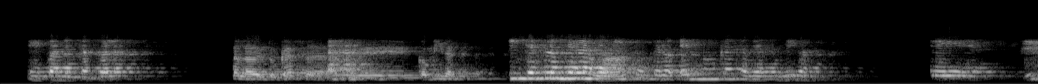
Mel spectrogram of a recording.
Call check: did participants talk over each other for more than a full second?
No

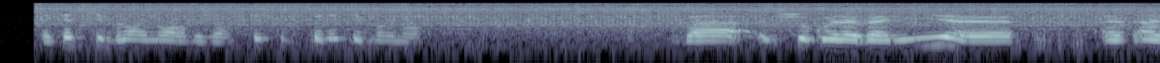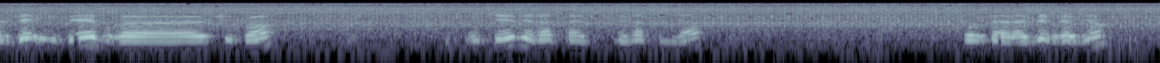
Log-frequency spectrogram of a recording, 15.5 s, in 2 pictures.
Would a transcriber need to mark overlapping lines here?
No

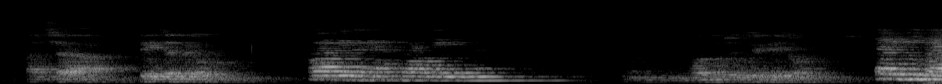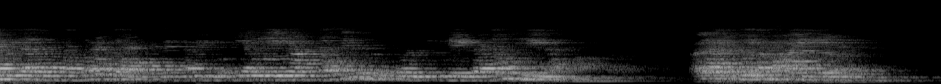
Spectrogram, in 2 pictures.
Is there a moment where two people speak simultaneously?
Yes, from 16.4 s

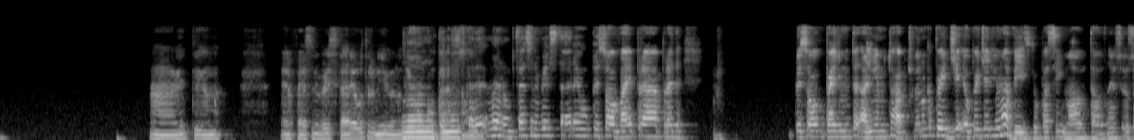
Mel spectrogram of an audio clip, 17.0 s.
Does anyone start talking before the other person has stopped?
Yes, from 6.0 s

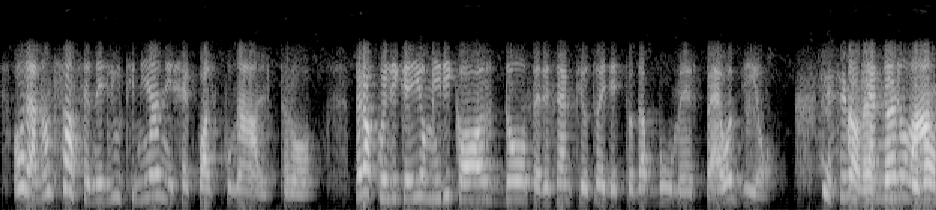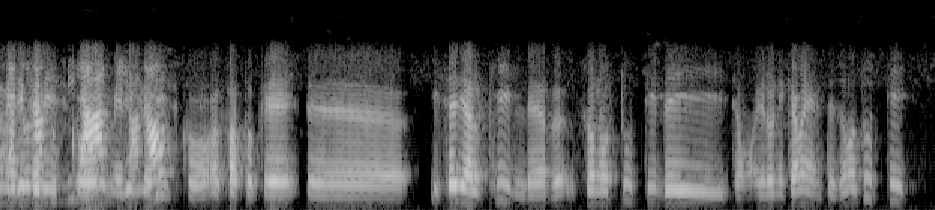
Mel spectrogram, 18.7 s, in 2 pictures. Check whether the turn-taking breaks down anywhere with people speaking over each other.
Yes, from 8.5 s

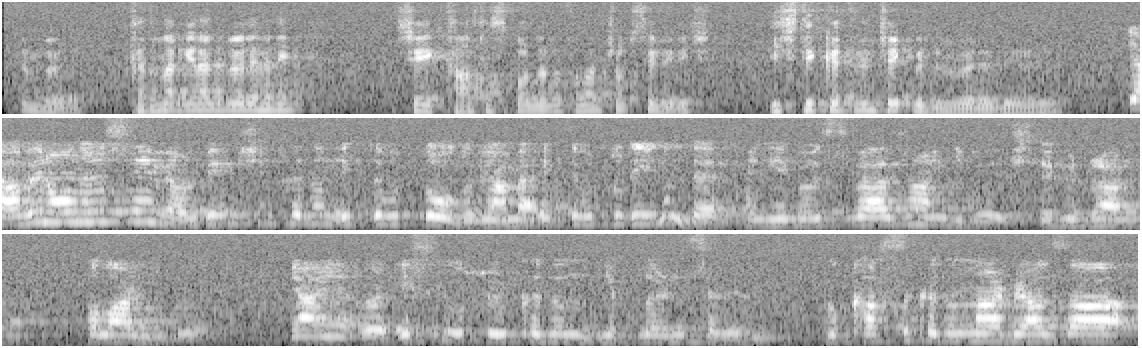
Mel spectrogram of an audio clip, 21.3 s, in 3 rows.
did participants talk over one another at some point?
No

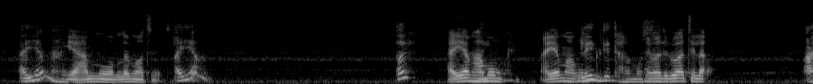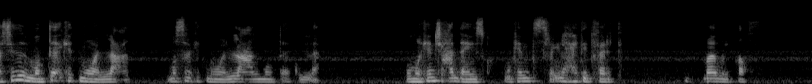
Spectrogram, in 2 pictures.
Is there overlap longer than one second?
No

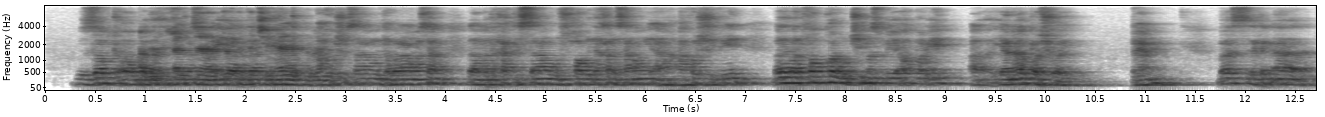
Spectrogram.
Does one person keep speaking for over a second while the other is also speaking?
Yes, from 0.9 s

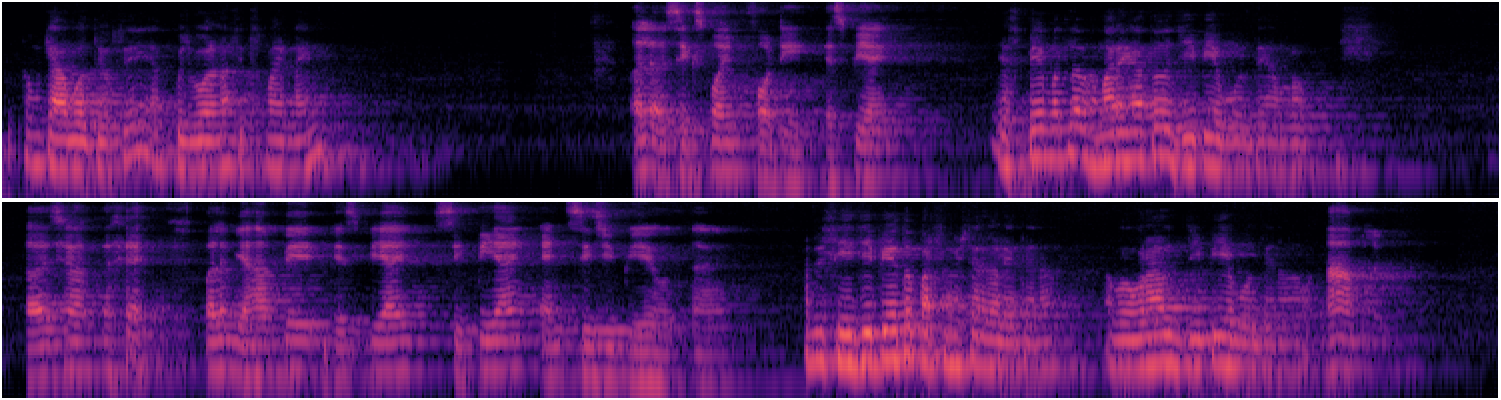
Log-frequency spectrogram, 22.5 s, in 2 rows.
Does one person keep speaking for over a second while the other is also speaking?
No

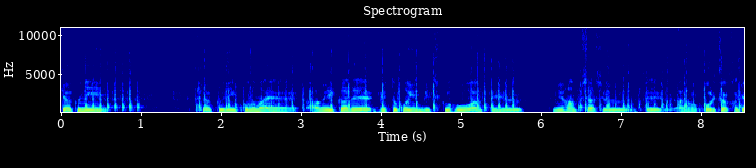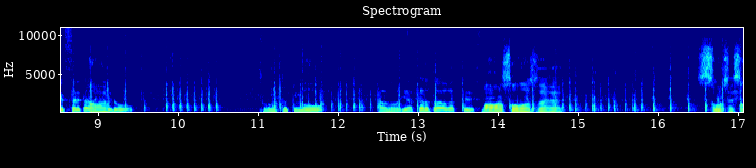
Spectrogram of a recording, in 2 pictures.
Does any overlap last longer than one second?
No

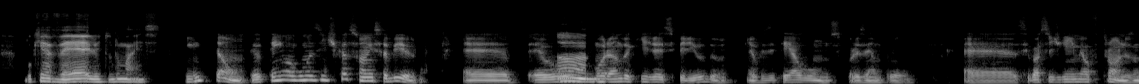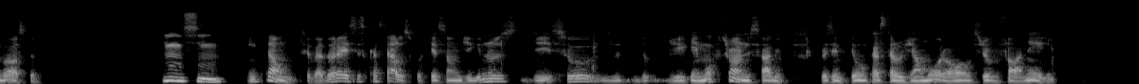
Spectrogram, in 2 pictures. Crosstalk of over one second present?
No

